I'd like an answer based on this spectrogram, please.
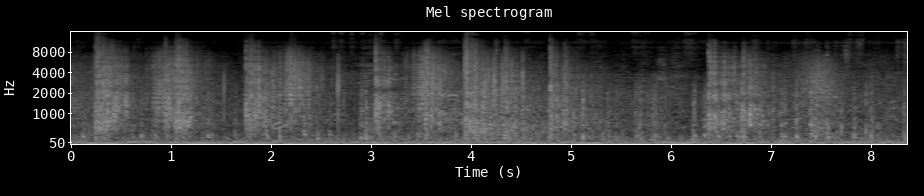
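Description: Many consumer fireworks going off across a neighbourhood: an unbroken, irregular string of bangs and pops, several a second.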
